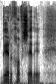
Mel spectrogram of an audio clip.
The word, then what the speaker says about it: Geert Hofstede: En los años 60, el psicólogo holandés Gerfede, que en este episodio de No es asunto vuestro vamos a escribir como Gerhof Sede y vamos a pronunciar como Gerhof Sede, trabajaba para el departamento de recursos humanos de IBM.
